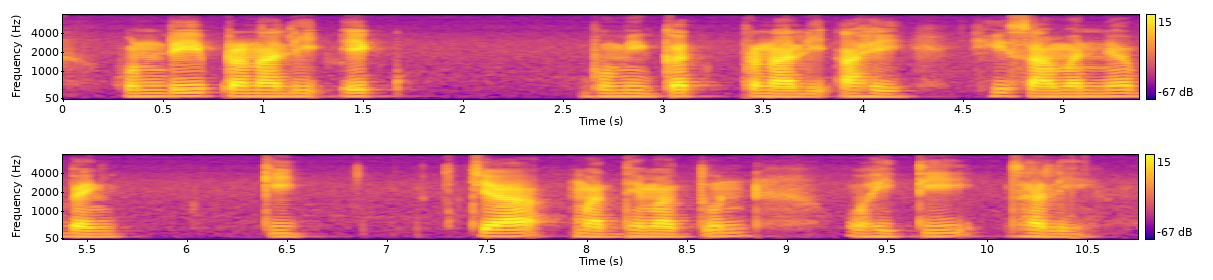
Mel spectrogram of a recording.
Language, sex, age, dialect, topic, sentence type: Marathi, male, 18-24, Northern Konkan, banking, statement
